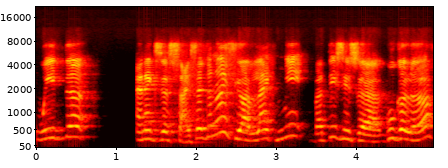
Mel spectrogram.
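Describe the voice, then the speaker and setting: The woman speaks with an Italian accent and a high pitch. Audible room echo surrounds her voice. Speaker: economist and author giving a talk. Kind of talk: lecture. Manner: halting, with frequent fillers.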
